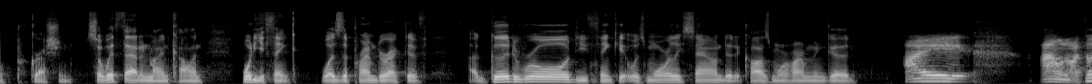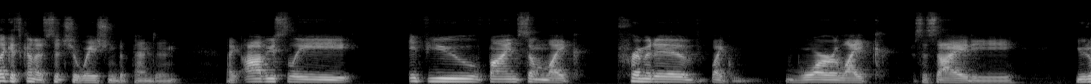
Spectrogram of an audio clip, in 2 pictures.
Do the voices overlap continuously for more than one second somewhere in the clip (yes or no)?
no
